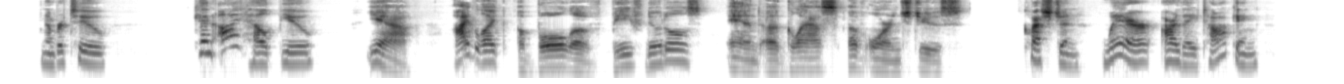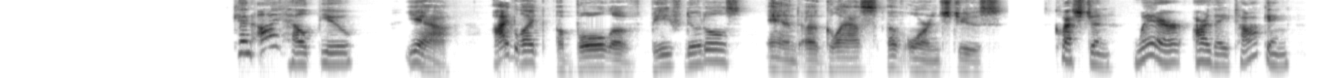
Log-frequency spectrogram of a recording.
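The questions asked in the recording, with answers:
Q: where are they talking?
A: In a restaurant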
